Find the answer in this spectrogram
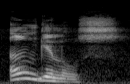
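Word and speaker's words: ἄγγελος: micro a pronúncia é ângulos e o Anglo tá vendo aí os dois Gamas juntos O primeiro é pronunciado como m bom então a palavra anjo em grego é ângulos mas a grafia lá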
